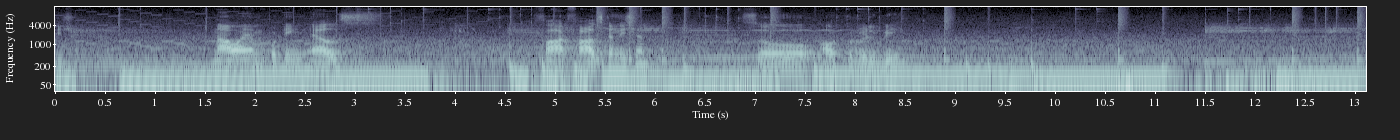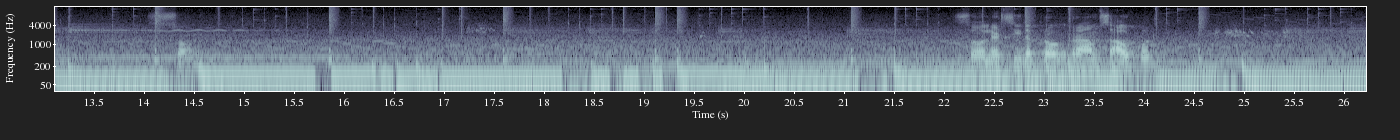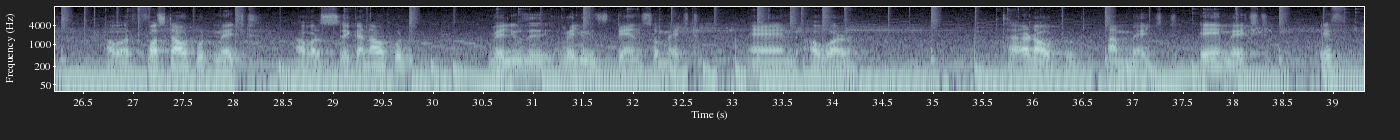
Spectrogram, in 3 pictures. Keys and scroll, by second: 0.0 Down, 0.3 Up, 3.3 space, 4.4 Left, 5.3 Up, 8.0 Tab, 10.3 Down, 12.2 Left, 18.4 Right, 19.4 Left, 20.4 Right, 21.1 Down, 21.7 Up.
